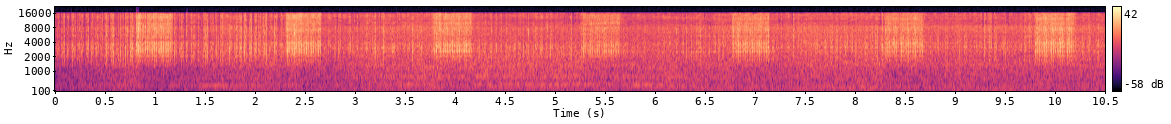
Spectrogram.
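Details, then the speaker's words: DJI Phantom 3 Professional camera gimbal with sharp high buzzing bursts about every second and a half that never stop, showing gimbal motor overload and blurring video; cause not confirmed. "okay that's what I'm getting all the time gimbal motor overload and you can hear it and will not stop even though when I'm in the air flying recording it's always doing that gimbal motor overload"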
